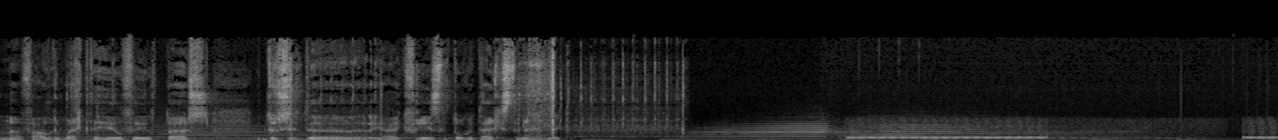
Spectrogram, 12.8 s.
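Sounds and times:
speech: 0.0s - 5.8s
ringback tone of a call to a home phone: 8.4s - 10.5s, 12.4s - 12.7s
low rhythmic buzz on the phone line: 8.5s - 12.7s.

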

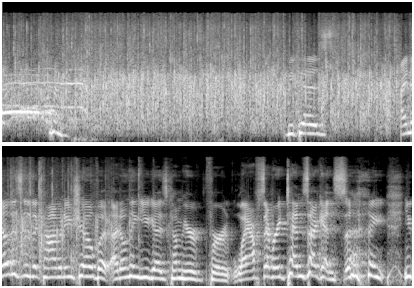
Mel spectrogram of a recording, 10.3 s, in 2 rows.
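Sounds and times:
audience round of applause: 0.0s - 7.0s
speech: 3.6s - 4.2s, 5.0s - 10.2s.

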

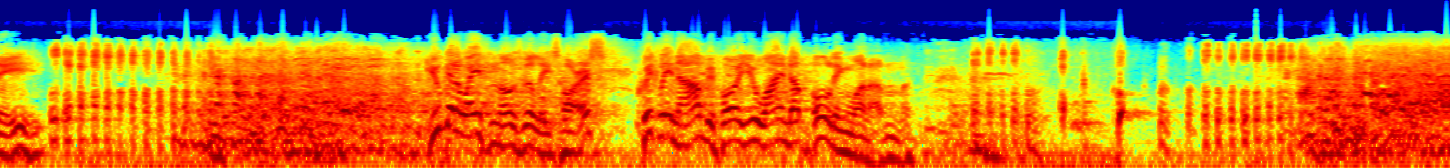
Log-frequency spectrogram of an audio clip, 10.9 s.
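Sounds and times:
speech: 0.0s - 1.0s, 3.2s - 7.9s
goat bleating: 0.4s - 1.6s, 7.3s - 9.9s
laughter: 1.3s - 4.6s, 6.9s - 10.8s.

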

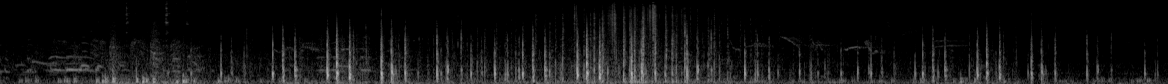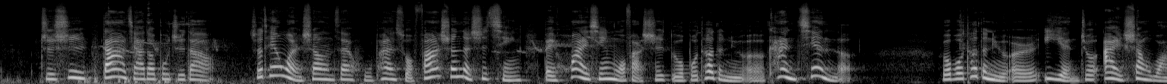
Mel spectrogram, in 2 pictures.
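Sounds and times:
horse hooves galloping away: 0.0s - 18.1s
speech: 12.2s - 20.3s, 21.1s - 23.3s.

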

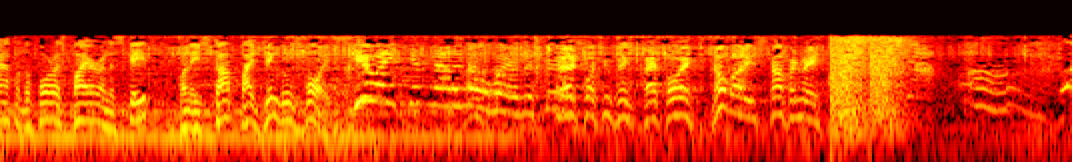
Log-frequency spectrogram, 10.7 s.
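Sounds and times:
speech: 0.0s - 9.0s
gunshot effect from a Western radio drama: 8.3s - 9.3s.

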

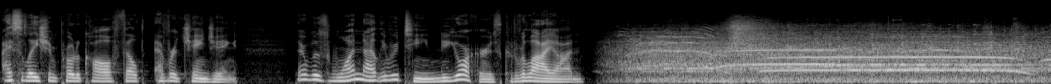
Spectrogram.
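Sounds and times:
speech: 0.0s - 6.4s
New York residents cheering and shouting for essential workers: 6.0s - 10.5s.

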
